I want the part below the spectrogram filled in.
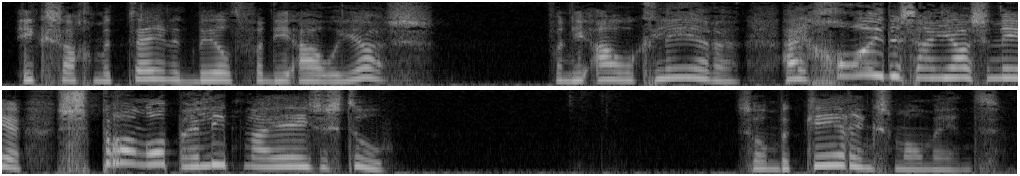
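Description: A woman gives an earnest devotional talk and reads scripture at an unhurried pace, now and then hesitating and restarting her sentences. Her voice sits high, and the recording is close and dry. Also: lively intonation, dry recording. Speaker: devotional speaker.

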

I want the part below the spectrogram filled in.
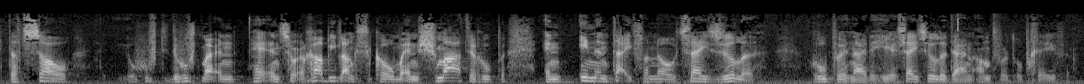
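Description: Bright-voiced preacher man, hesitant. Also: medium pitch, vocal fry, breathy edge. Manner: earnest, hesitant with many fillers and restarts. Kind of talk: sermon.

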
